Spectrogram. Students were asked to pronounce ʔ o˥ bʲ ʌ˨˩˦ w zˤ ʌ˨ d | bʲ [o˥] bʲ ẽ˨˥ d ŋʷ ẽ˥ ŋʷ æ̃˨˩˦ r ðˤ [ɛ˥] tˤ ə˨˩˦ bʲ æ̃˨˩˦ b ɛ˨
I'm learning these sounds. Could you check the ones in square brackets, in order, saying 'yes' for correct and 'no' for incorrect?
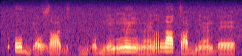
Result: no, yes

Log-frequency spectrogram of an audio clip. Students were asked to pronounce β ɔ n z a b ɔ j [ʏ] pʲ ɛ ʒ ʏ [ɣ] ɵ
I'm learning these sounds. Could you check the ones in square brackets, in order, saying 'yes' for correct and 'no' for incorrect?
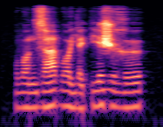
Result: no, yes

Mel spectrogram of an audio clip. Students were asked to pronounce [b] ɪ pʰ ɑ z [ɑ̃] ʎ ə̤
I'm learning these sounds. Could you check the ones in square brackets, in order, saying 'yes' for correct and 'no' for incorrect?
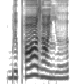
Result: yes, yes

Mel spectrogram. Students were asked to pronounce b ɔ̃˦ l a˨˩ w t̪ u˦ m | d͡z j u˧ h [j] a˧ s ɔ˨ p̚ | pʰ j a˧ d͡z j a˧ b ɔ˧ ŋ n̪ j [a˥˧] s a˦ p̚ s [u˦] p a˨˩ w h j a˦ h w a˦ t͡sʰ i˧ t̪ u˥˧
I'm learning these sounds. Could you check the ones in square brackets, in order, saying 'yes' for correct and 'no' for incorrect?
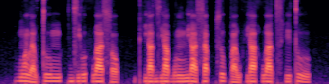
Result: no, yes, yes

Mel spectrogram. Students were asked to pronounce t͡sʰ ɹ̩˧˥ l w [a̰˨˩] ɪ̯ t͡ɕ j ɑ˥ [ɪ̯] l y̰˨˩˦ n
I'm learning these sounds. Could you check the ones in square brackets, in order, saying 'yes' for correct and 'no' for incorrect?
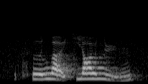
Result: yes, no

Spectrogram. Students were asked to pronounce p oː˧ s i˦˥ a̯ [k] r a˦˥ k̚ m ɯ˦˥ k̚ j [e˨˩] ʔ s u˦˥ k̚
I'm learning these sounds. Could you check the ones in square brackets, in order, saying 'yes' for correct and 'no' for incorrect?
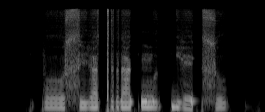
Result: no, yes

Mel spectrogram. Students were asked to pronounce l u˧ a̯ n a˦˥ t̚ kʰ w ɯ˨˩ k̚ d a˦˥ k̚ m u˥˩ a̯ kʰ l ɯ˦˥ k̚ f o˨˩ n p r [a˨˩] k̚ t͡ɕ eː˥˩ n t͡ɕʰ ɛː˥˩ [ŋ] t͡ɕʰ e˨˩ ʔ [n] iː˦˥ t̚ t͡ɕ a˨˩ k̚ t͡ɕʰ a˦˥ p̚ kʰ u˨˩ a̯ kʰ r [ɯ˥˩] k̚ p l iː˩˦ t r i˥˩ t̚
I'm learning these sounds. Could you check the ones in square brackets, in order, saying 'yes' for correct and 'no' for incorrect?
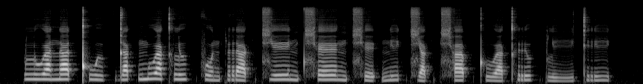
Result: yes, yes, yes, yes

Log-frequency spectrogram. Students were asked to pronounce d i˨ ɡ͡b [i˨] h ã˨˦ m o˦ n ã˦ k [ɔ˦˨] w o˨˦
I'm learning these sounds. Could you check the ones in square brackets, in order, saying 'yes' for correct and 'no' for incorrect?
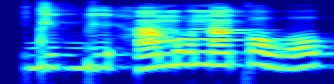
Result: yes, yes

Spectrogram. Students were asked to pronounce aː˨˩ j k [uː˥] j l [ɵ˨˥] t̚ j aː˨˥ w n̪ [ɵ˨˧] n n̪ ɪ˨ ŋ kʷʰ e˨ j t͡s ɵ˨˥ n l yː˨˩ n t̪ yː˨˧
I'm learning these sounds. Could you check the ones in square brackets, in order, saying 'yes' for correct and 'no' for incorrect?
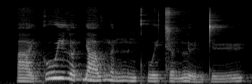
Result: yes, yes, yes

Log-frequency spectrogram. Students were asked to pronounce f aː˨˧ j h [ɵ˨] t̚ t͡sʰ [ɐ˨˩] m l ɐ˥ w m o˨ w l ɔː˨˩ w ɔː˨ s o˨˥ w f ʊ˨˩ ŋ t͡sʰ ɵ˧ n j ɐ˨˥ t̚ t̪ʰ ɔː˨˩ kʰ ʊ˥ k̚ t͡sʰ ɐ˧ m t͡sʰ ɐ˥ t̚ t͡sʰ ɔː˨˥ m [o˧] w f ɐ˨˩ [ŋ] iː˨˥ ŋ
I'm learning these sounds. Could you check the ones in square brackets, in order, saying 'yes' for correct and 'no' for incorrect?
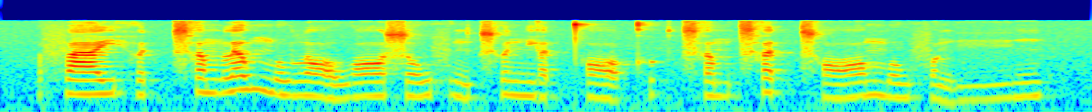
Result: yes, no, no, yes

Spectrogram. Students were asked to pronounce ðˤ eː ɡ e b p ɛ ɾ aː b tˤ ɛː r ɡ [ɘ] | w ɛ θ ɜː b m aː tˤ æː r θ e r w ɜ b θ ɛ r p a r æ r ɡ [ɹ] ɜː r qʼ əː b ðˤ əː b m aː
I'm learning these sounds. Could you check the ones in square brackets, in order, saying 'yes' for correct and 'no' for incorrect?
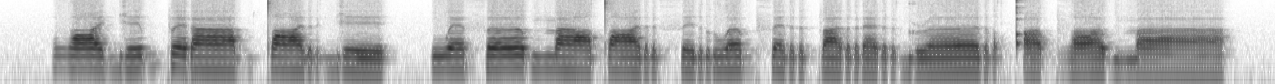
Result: no, yes

